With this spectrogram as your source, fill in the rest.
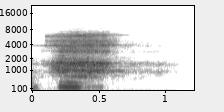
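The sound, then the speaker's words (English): A single deep breath, a soft and breathy sigh-like rush of air lasting about a second, heard alone with no talk. “Now slowly but surely come back, take a deep breath,”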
